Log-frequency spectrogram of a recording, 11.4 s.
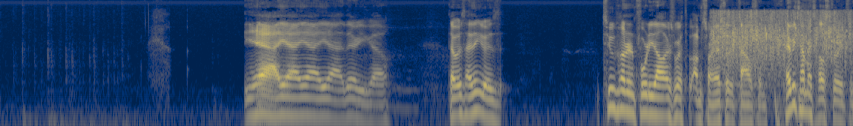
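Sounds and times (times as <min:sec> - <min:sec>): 
typing on a computer keyboard: 0:00.0 - 0:01.8
speech: 0:03.3 - 0:05.3, 0:06.0 - 0:06.8, 0:08.0 - 0:11.3.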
